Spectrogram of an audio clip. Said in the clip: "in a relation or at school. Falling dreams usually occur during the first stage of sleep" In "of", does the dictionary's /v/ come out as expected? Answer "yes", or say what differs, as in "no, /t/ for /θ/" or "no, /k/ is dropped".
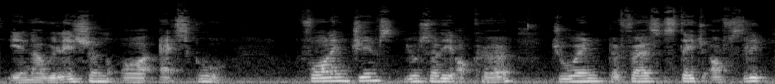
no, /f/ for /v/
